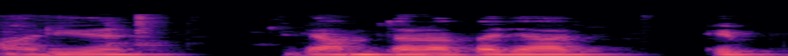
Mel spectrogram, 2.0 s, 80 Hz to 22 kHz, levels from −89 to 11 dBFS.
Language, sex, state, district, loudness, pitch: Hindi, male, Jharkhand, Jamtara, -28 LUFS, 110 Hz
